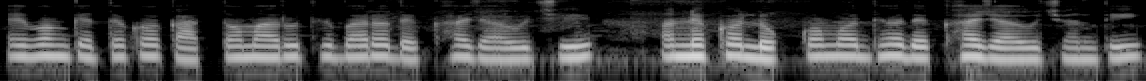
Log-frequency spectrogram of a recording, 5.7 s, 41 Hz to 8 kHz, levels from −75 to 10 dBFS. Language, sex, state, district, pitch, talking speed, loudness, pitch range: Odia, female, Odisha, Nuapada, 205 Hz, 95 wpm, -18 LUFS, 180-210 Hz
